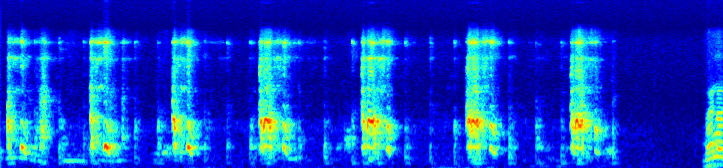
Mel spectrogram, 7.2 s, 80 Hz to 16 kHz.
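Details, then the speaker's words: Repeated bursts of harsh coughing in quick runs, about one burst a second: paroxysmal cough of whooping cough (pertussis, Bordetella, "hundred-day cough"), used as a teaching example. "de la tos de los 100 días, así se llama, a la verdadera bordetela, pertusis y que lamentablemente por la pandemia y por el lavado cerebral de los eh que meten miedo a las vacunas, la gente ha dejado de vacunarse"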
